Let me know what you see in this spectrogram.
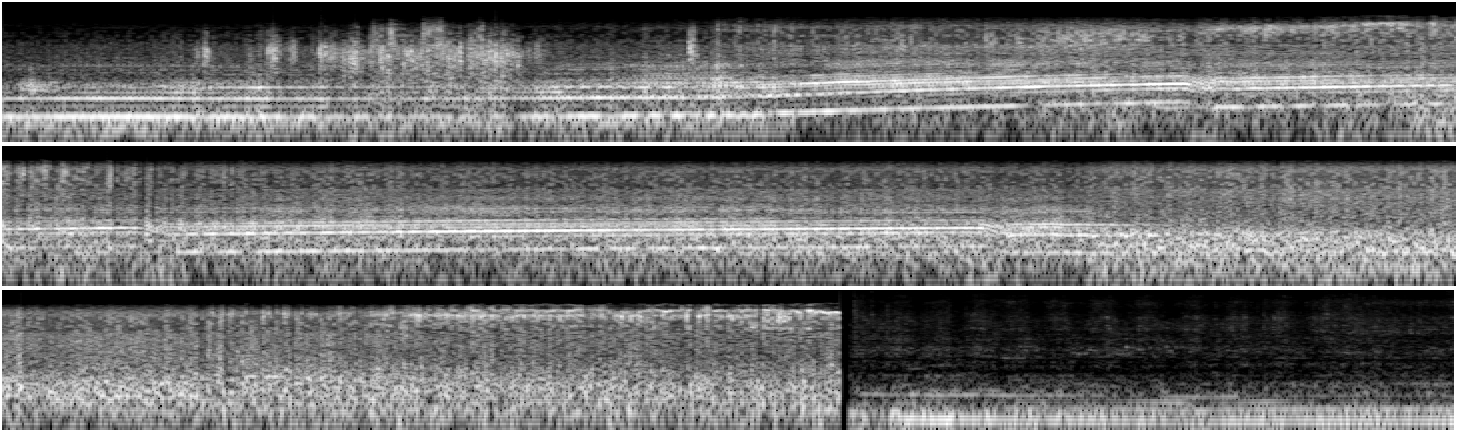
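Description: A performance car's engine holding a steady rev, then accelerating hard with rising pitch. The pitch dips briefly about six seconds in, then keeps climbing until the driver lifts off around twelve seconds in. A rushing road and wind noise follows, and then the sound cuts off abruptly.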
